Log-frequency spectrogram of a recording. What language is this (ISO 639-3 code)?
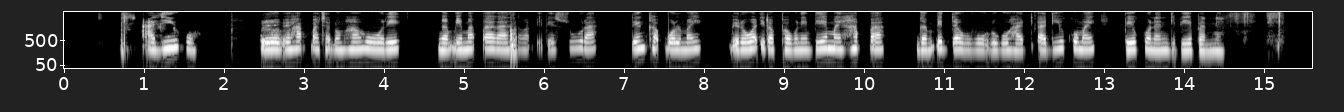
ful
